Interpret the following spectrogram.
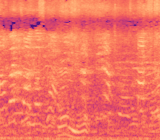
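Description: Children's and adults' voices talking and calling out, over a low steady hum.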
